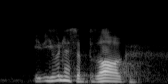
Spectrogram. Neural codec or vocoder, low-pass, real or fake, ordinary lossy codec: vocoder, 22.05 kHz, 80 mel bands, WaveNeXt; 5.4 kHz; fake; none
